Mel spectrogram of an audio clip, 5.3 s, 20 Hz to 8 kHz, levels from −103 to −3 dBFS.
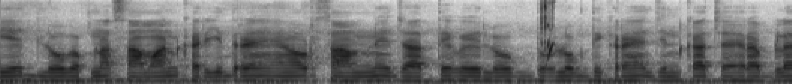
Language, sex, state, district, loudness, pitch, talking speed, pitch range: Hindi, male, Uttar Pradesh, Lucknow, -19 LUFS, 110 Hz, 225 wpm, 110-115 Hz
